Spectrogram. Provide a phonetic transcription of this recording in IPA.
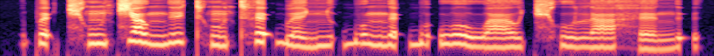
p ɛ˦ ʔ t͡ɕʰ ũ˦ t͡ɕ a˦˨ ʊ̯ ŋ e˦ tʰ ũ˨ tʰ ɛ˦ ʔ b ɛ˨ ɲ ʊ˦ ʔ b o˦˨ ŋ ɛ˦ ʔ b ʊ˦ ʔ w o˦˨ w a˦ ʊ̯ t͡ɕʰ u˦˨ l ä˦ h ɛ˨ ŋ ɪ˦ ʔ

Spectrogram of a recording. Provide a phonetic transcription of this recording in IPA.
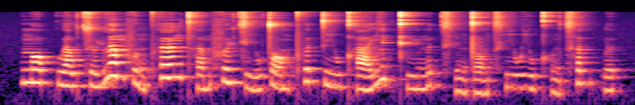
n̪ ɔː˧ p̚ kʷ aː˨ w t͡s ɵ˨˥ ɥ l ɐ˥ m f ʊ˨˩ ŋ pʰ œː˥ ŋ t̪ʰ ɐ˨˥ m f ɵ˥ ɥ t͡s iː˨˥ w t̪ ɔː˧ m pʰ ɵ˥ t̚ t̪ iː˨ w kʰ aː˨˥ j l ɪ˥ k̚ t̪ʰ yː˨ n̪ ɵ˥ t̚ t͡sʰ ɪ˨˩ ŋ t̪ ɔː˨˩ ŋ t͡sʰ iː˧ w iː˨ w kʰ ʊ˨˩ ŋ t͡sʰ ɐ˥ k̚ ʊ˧ k̚ l ɵ˧ t̚

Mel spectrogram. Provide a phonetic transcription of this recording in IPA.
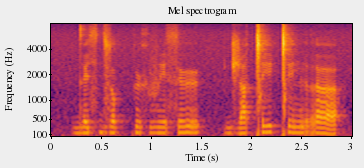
d̪ e sʲ d͡z o kː ʉ x v i s ɨ | d͡ʒ a ǀ i ǀ i n r ɐ

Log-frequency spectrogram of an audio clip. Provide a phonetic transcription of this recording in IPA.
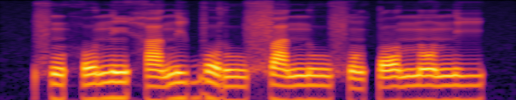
f ũ˨ h o˨˦ n ĩ˦ h a˧ n i˦ b o˦˨ ɾ u˨ f a˧ n u˧ f ɔ̃˨ k͡p ɔ˨˦ n ɔ̃˦ n i˦

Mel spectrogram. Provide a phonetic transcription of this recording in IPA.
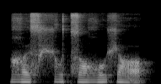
ʁ ɛ s ʃ ʊ t͡s ɒ ʁ u ʃ ɑ

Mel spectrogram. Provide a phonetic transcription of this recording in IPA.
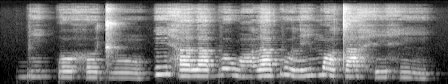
b i˨ ɡ͡b o˨ h o˨ d͡ʒ ũ˨ | ĩ˦ h a˧ l a˧ b o˦ w ɔ̃˧ l a˦ b u˦˨ l i˨˦ m ɔ˦˨ t a˧ h i˦ h ĩ˦˨

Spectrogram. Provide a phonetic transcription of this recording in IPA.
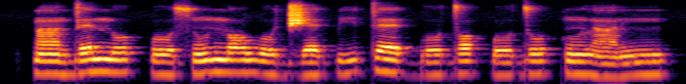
k͡p ã˨ d ɛ˨˦ n o˧ k͡p o˨ s ũ˨˦ n ɔ˧ w o˨ d͡ʒ ɛ˨ k͡p i˨˦ t ɛ˦˨ ɡ͡b o˧ d ɔ˦ k͡p o˧ d o˦ k ũ˦ l ã˧ ɾ ĩ˦

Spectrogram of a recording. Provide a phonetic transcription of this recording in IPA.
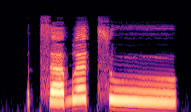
t͡s ɐ b ɜ t͡s uː

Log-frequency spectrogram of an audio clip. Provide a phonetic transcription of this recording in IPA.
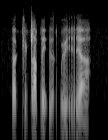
ɐ k e ʈ a p e ʔ ɨ ɐ̯ k͡p ʉ rʲ a

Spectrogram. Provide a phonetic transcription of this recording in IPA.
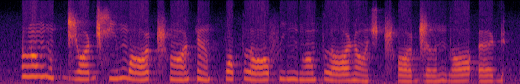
l ɔ̃˦˥ ɡ ə̃˨˦ p d͡ʑ ɔː˨˩˦ ɖ ɕ i˨˦ m ɔː˨˩˦ ʈ͡ʂʰ ɔ̃˨˩˦ ʈ ə̃˨˩˦ pː ɔ˦˥ p l ɔː˨˦ f i˦˥ ŋ ɡ ɔ̃ː˦˥ p l ɔː˨˦ ɳ ɔ̃ː˨˩˦ ʃ ʈ͡ʂʰ ɔ˨˩˦ ɖ͡ʐ ɤ˨˩˦ n d ɔː˨˦ ʔ œ˨˦ ɖ

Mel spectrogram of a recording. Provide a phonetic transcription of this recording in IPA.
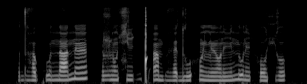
dʱ a kʷ e n a n ɛ̃ | ɮ õ ɕ i ǃʼ ã bʱ ɛ d u h õ lʲ ɔ̃ ɾ ĩ n u ɾ ĩ h o ç ʊ

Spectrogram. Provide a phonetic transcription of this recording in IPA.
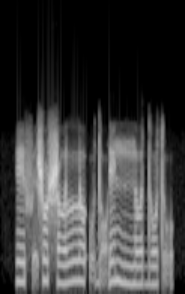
e f ḛ ʂ o ʂ ɤ lː ɤ ʔ o̰ d ɔ̰ ɾ e nː ɤ d o t o̰

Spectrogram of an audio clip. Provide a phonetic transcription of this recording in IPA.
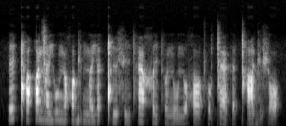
e ǃʰ o q ɵ ŋ͡ǀ ɛ j u n̪ ɵ χ ɔ ɡʲ ʉ ŋ͡m ɛ j ɛ ǃʰ y s i t̪ʰ æ χ i t̪ʰ ɵ n̪ u n̪ u χ ɔ t̪ʰ o ǀ æ k ɛ ǀʰ ɑ ɡʲ ʉ ʃ ɔ

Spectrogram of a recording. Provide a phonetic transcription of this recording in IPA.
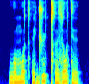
w o˨ m o˧ t͡sʼ ɪ˨ d͡ʒ y˦˨ ǀʰ ɘ˨ z o˦ t ɪ˨

